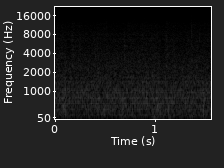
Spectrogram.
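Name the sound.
light rain drizzling in Avatar: The Last Airbender episode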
